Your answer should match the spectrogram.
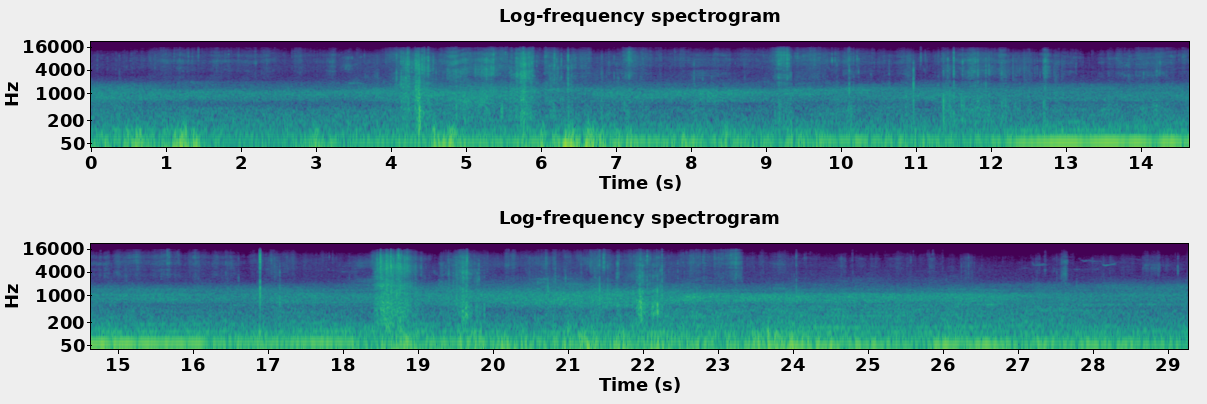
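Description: Hands working loose soil and dry grass while planting a shrub: irregular rustling and scraping as the root ball is set in the hole and earth is pressed down around it, with a few louder rustles.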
